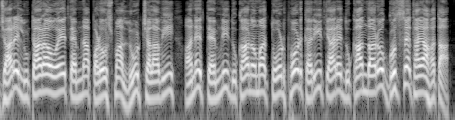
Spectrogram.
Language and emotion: Gujarati, angry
